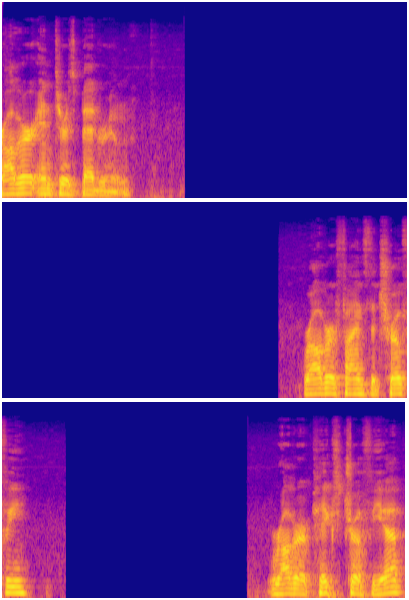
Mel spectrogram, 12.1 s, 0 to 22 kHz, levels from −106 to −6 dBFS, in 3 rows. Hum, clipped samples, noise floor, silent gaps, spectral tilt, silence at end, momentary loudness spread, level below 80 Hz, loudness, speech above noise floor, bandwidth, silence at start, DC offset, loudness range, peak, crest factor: none; under 0.1%; under -90 dBFS; 1.82-6.81 s, 8.74-10.54 s; -7.5 dB/octave; 0 s; 9 LU; -42 dBFS; -15 LUFS; over 76 dB; 13 kHz; 0 s; under 0.1%; 7 LU; 0 dBFS; 18 dB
